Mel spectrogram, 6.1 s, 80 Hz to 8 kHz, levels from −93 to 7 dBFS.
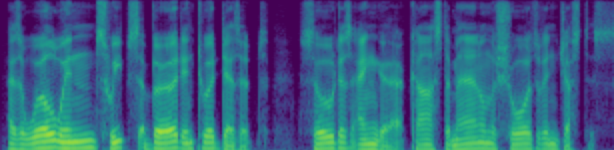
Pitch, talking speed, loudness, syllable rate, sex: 105 Hz, 195 wpm, -17 LUFS, 4.9 syllables/s, male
